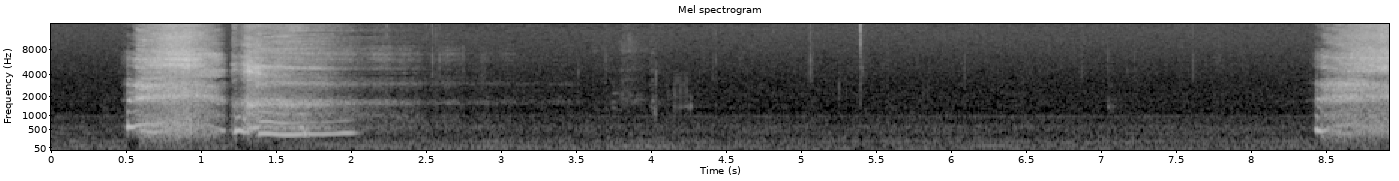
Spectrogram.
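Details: During a fascia healing session, a woman lying on her side after a chiropractic adjustment gives two sharp, loud voiced gasps in quick succession, a pause, then a third: sudden startled inhalations.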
